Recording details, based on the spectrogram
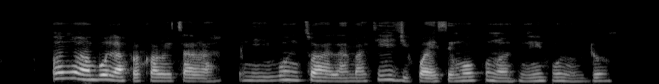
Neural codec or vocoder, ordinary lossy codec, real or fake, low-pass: codec, 16 kHz, 8 kbps, FreqCodec, smaller model; none; fake; none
